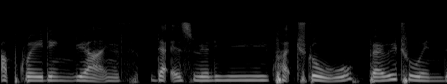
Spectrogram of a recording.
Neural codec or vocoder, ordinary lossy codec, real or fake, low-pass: none; none; real; 7.2 kHz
